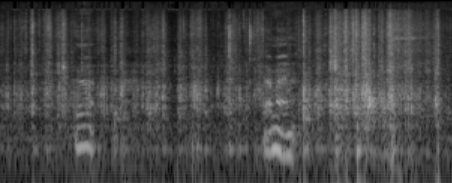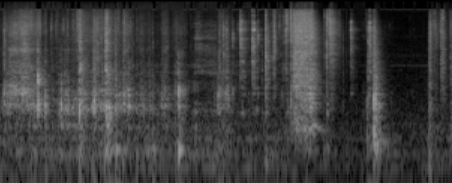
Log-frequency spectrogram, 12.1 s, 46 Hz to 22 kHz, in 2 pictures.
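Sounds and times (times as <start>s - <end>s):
rustling scrape: 0.0s - 9.1s
items clattering into cardboard box: 0.0s - 10.0s.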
